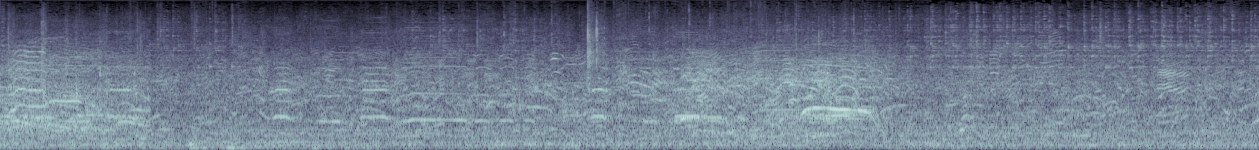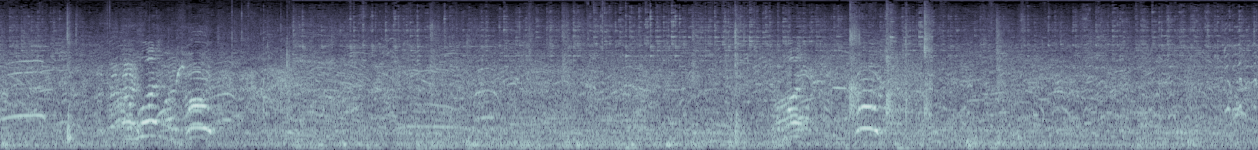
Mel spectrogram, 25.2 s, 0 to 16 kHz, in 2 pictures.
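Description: Ballpark crowd ambience: a steady background murmur with scattered voices calling and shouting from the stands, louder calls about 14 and 21 seconds in.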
